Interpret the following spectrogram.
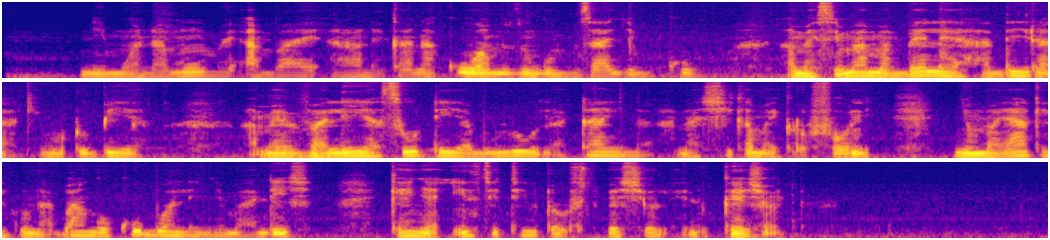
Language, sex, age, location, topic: Swahili, male, 18-24, Kisii, education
